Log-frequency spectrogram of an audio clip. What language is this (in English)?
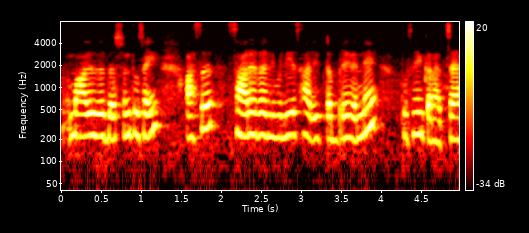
Dogri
